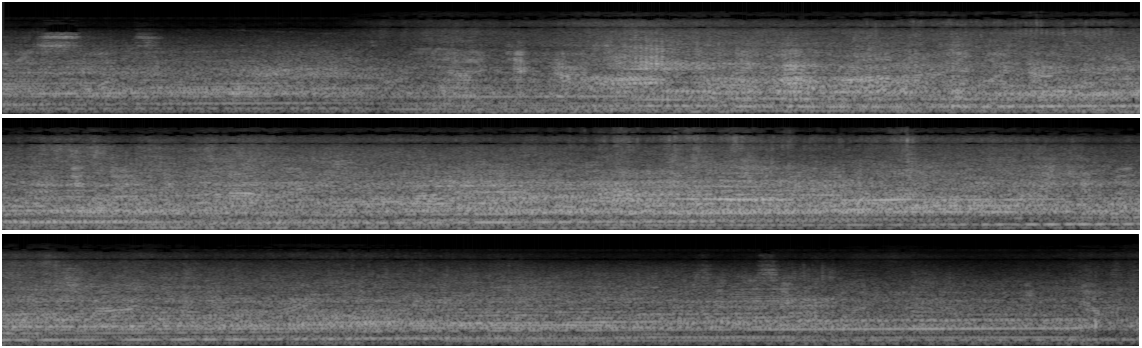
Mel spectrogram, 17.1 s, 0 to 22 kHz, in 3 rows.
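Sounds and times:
racing car engines accelerating: 0:00.0 - 0:17.0.

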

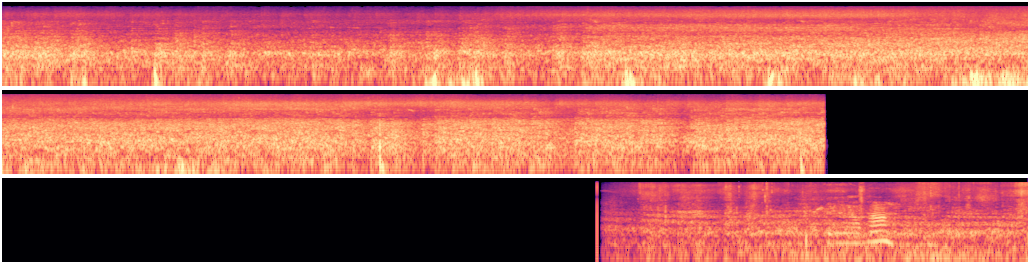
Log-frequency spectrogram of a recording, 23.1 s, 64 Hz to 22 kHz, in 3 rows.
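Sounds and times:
rushing river water: 0:00.0 - 0:13.9
wind buffeting microphone: 0:00.0 - 0:13.9.

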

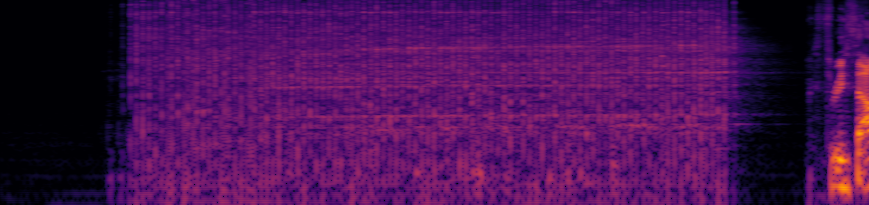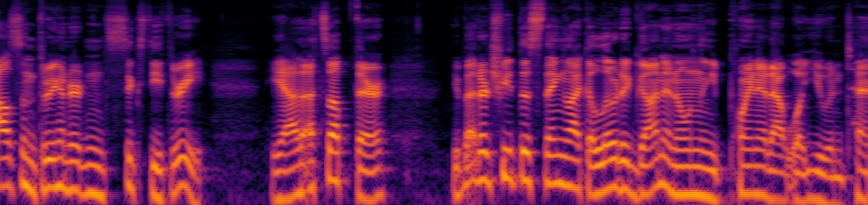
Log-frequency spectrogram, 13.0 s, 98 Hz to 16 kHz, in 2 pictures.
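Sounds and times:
air hammer hammering steel: 0:00.8 - 0:05.8.

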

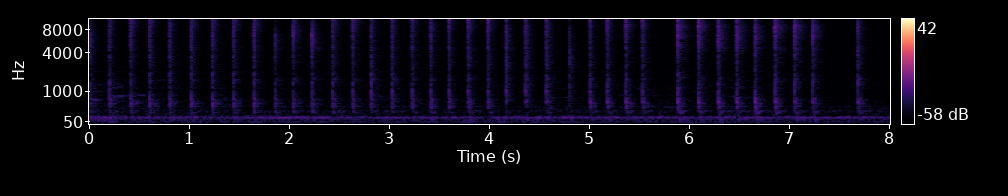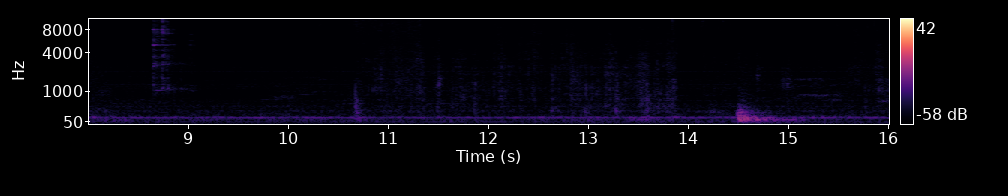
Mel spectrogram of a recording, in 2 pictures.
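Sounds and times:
hand tapping a mesh sieve: 0:00.0 - 0:07.8.

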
